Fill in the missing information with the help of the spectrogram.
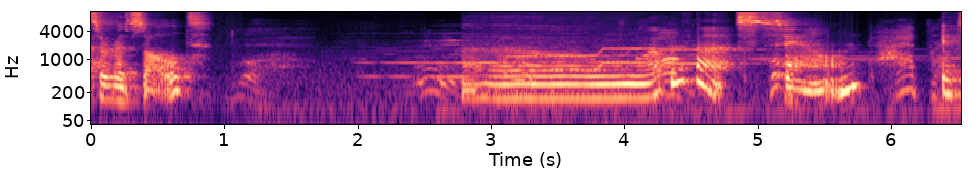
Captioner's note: creepy sound and Angel making pained noises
